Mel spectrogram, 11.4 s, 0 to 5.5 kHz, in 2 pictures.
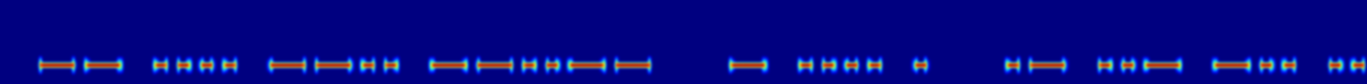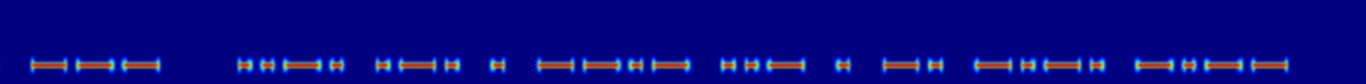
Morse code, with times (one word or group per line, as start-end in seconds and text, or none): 0.2-2.7 MHZ,
3.0-3.9 THE
4.2-6.4 AUDIO
6.7-11.1 FREQUENCY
